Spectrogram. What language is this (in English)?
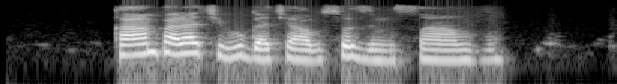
Ganda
